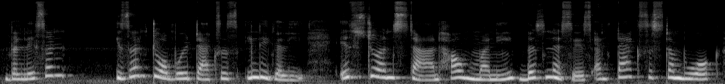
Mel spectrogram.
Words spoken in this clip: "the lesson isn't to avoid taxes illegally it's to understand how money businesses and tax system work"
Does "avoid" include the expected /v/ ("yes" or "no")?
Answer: no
